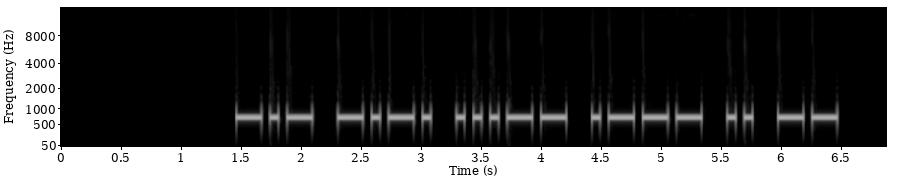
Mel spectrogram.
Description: Morse code, heard as a keyed tone, about 17 wpm, 700 Hz. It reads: KC3JIM
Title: USA Call Signs - 6 Characters - Repeated 3x - 17wpm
